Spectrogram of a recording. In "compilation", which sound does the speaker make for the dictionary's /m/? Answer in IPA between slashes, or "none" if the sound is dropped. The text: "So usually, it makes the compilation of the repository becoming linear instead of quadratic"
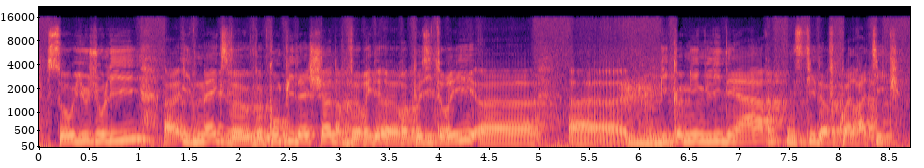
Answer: none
